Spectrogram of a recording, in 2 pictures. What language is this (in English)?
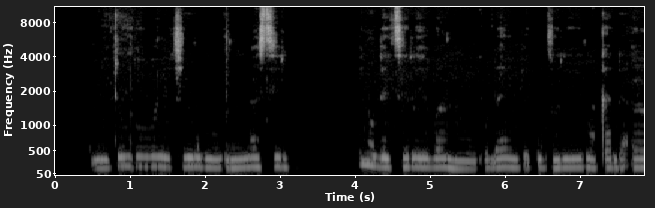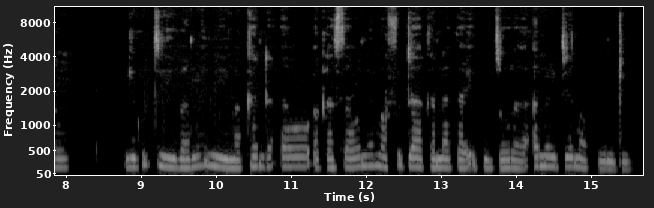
Ndau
